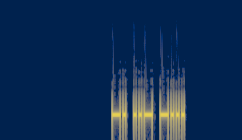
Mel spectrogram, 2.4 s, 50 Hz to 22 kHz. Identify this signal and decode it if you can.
Morse code, heard as a keyed tone, about 44 wpm, 700 Hz. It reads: NUB
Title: All Cut Numbers - 3-Digit 45wpm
